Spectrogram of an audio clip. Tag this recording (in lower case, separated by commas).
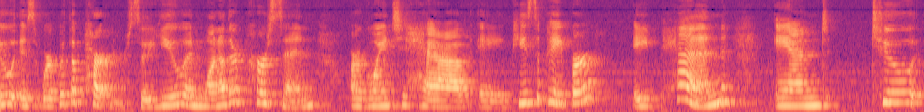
speech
